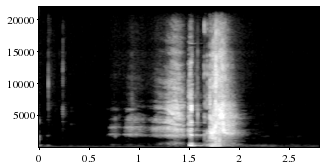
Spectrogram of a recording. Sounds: Sneeze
